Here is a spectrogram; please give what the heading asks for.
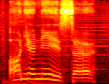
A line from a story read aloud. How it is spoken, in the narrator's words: I'm just going to yell out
